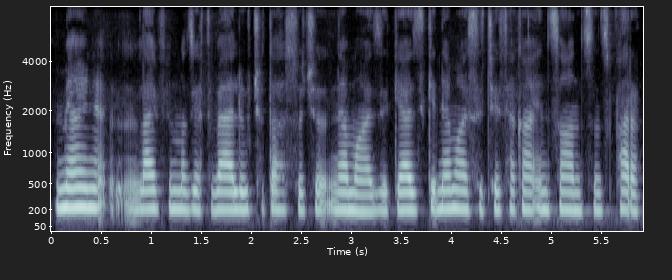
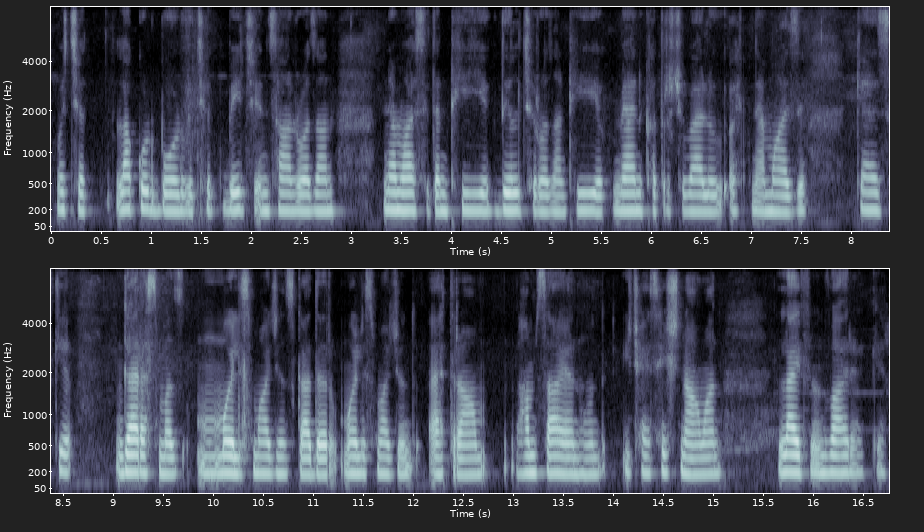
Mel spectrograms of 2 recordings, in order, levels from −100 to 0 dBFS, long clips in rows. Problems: background sounds at intervals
